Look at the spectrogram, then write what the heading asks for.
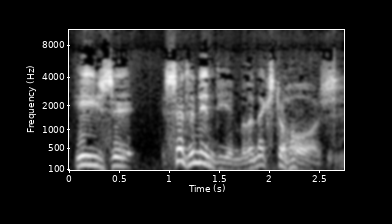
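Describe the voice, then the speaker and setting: An actor playing an earnest, firm but kind prison warden in the Old West, in a measured radio western style. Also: male voice, mid-range voice, very animated, slight background noise, lightly acted. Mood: earnest, persuading. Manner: persuasive, measured, often addresses listener by name.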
